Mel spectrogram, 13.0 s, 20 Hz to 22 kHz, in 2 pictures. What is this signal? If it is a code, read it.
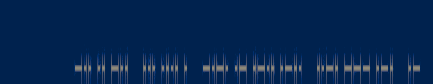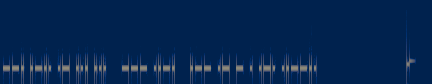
Morse code, heard as a keyed tone, about 34 wpm, 700 Hz. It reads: DID SHE CALL FOR A GLASS OF WATER?
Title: Sentences from Top 1300 Words 35wpm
